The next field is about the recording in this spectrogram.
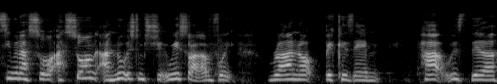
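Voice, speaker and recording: A woman's fairly high, bright and sharp voice in a Scottish accent, very fast and animated in tone. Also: quiet background. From Scotland. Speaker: live streamer. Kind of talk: casual chat. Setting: live stream.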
